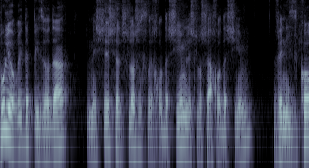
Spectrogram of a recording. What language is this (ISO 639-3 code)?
heb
